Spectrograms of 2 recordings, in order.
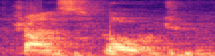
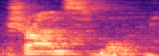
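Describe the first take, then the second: First: The stress is on the second syllable. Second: The stress is on the first syllable. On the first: It is used as a verb. "if you are using it as a verb, you have to pronounce it as transport" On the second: It is used as a noun. "if you are using it as a noun, you have to put the stress on the first syllable"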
